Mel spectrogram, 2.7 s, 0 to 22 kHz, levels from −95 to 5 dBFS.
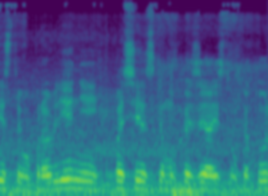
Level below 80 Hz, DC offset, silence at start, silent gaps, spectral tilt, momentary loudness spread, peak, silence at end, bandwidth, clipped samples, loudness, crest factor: -32 dBFS; under 0.1%; 0 s; none; -7 dB/octave; 4 LU; -8 dBFS; 0 s; over 20 kHz; under 0.1%; -21 LUFS; 12 dB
